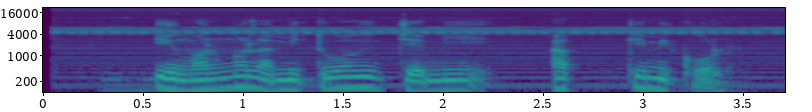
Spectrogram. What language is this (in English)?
Kalenjin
